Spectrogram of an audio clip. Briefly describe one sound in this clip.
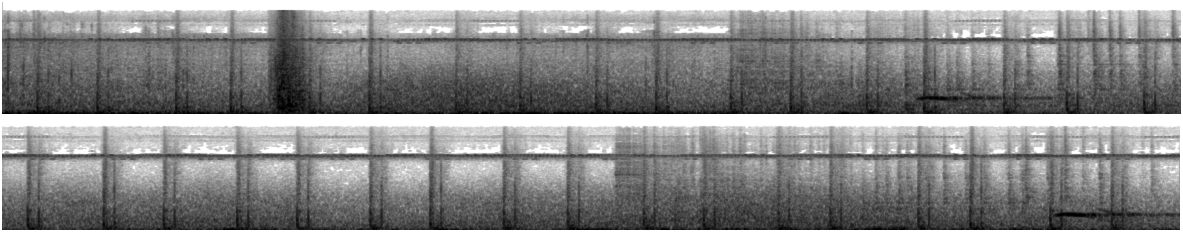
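Footsteps tread along a path.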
